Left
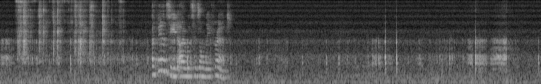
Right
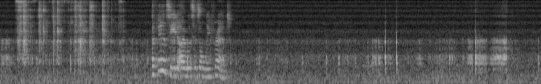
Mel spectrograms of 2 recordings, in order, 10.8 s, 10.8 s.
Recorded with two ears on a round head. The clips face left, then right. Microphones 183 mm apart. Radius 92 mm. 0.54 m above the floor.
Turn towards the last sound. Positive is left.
turn(degrees=0)  # may be behind; listen again after turning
